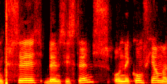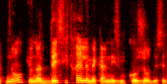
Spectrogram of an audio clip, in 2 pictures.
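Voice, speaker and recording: In a dry, close sound with no echo and a quiet background, a man with a non-native accent speaks at a fairly high pitch and a moderate pace with ordinary pitch variation. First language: not French (speaking French). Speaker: biomedical researcher. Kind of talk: webinar presentation.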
